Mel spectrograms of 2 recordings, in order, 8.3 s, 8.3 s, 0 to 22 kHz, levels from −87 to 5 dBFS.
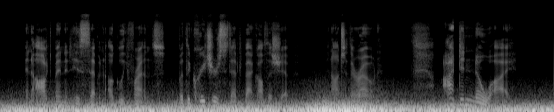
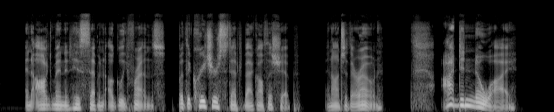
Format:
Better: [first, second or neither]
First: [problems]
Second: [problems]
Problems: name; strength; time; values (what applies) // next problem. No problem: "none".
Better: second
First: wind noise on the microphone; heavy; 1 dB below the speech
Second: none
